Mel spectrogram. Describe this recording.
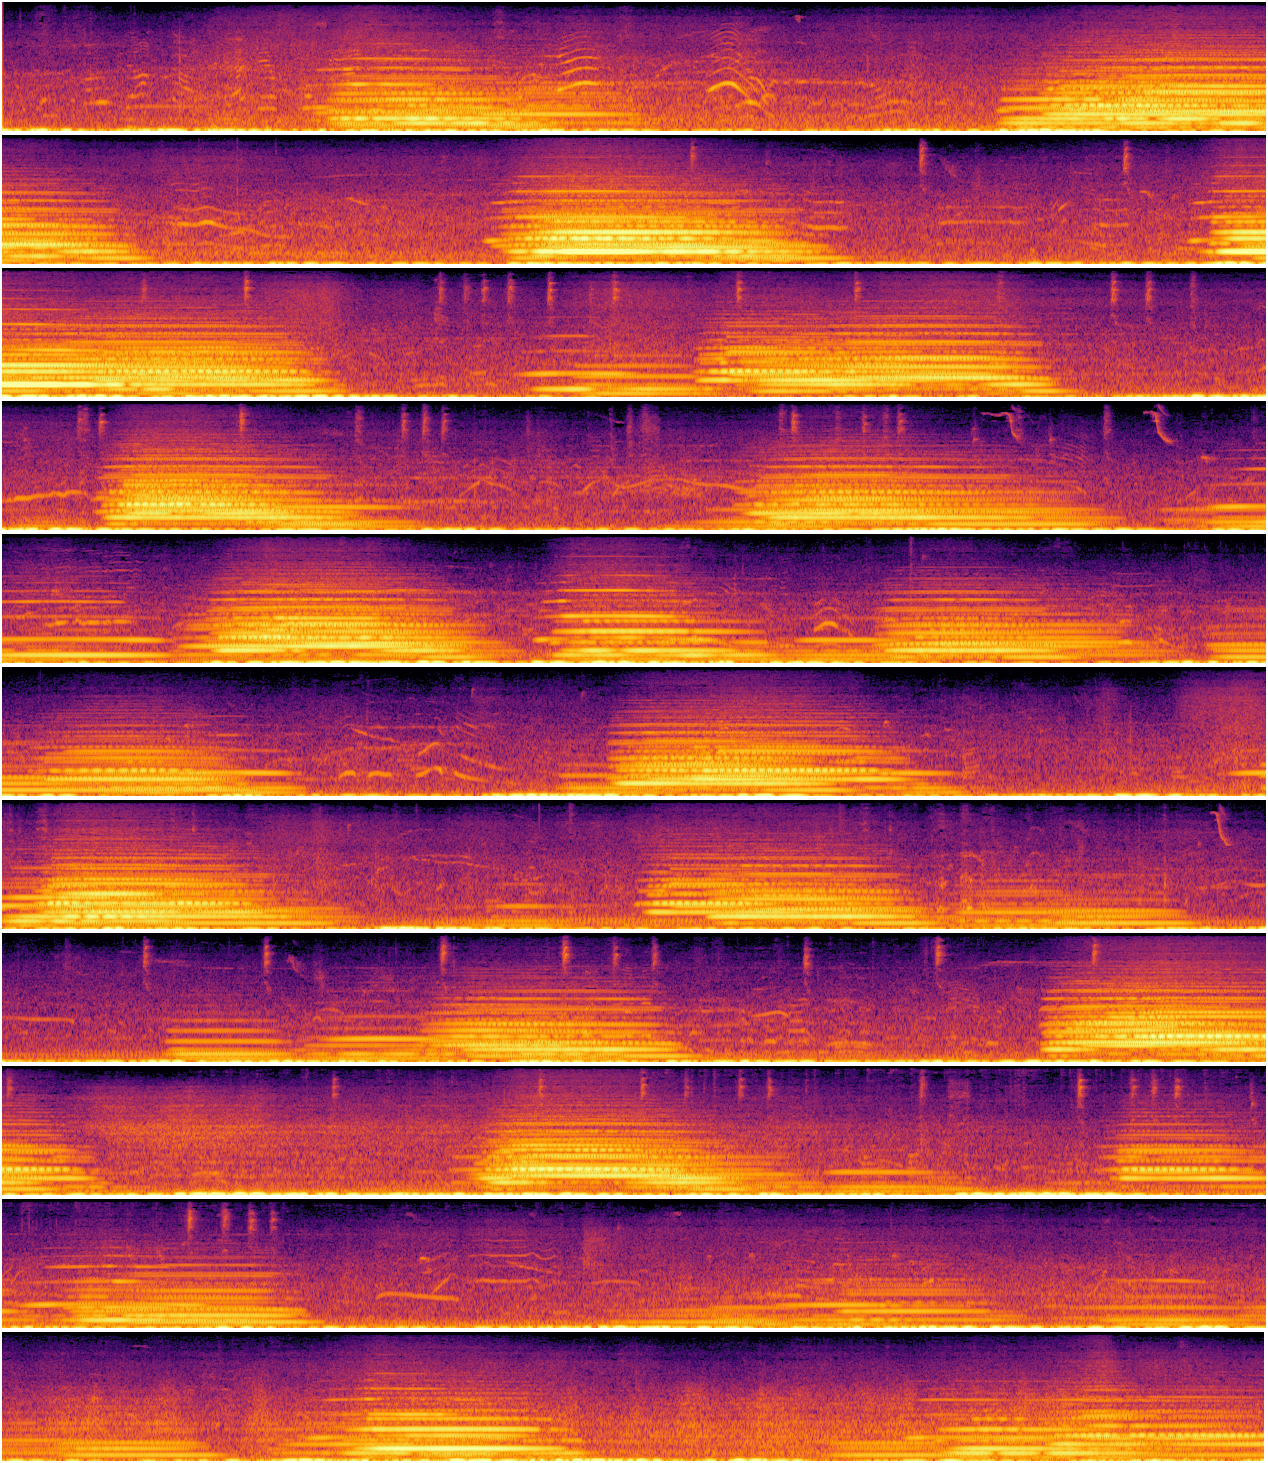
Blackpool High Tide Organ
Blackpool, England, Tide-Organ, UK, United-Kingdom, Blackpool-High-Tide-Organ, Liam-Curtin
